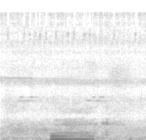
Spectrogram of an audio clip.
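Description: A short, steady buzz of honeybees entering a hive, lasting about half a second, close by, over a faint background hum.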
